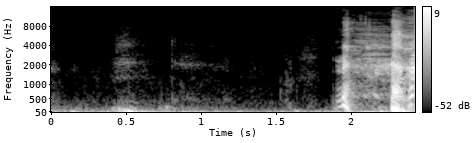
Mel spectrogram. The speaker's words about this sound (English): Why did you just sniff the sock? Are you okay? That sock does not smell good.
